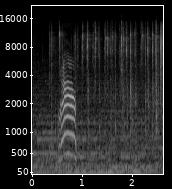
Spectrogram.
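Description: Finnick, a cat, lets out a single loud drawn-out meow, with quiet keyboard typing clicking away in the background.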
